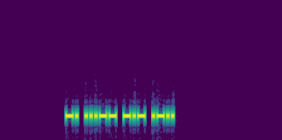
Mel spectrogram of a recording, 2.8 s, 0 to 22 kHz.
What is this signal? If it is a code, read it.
Morse code, heard as a keyed tone, about 47 wpm, 700 Hz. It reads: N3KL
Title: USA Call Signs - 4 Characters - 6x Character Spacing - 50wpm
